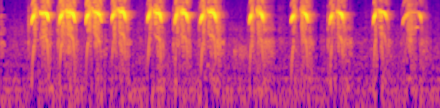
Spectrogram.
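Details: Falcon calls used to drive pigeons away harmlessly: a fast, uneven string of about fifteen sharp, high, piercing notes, each brief and clipped.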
